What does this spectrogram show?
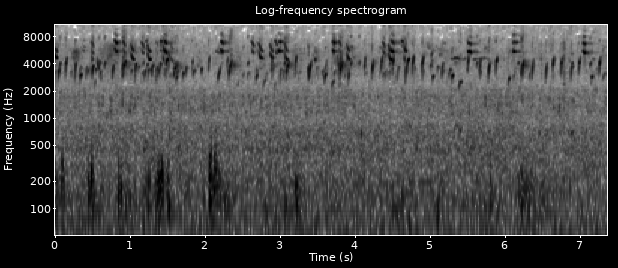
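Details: European goldfinch in full song for stimulating singing: loud, rich, rapid twittering with buzzy and liquid notes in dense bursts, a few dull low knocks underneath.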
